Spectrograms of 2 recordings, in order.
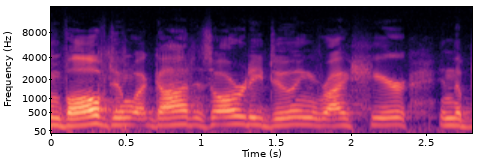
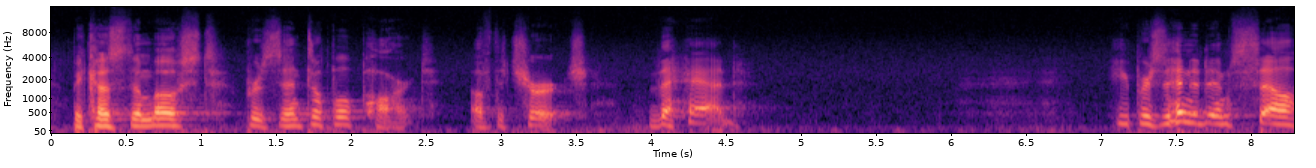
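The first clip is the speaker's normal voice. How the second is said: choked-up voice, catching with emotion. Speaker addressing listeners, getting choked up. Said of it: "I don't know why I'm getting choked up about this".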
